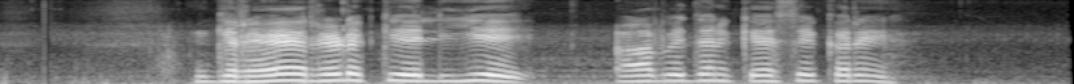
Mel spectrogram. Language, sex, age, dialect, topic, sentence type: Hindi, male, 46-50, Kanauji Braj Bhasha, banking, question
